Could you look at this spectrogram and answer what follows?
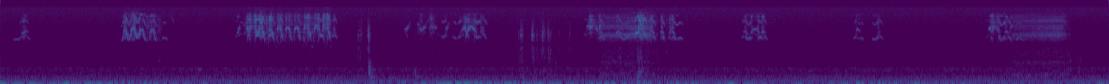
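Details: Nest box of wild barn owls, a mother with nestlings: repeated high squeaky chitters in irregular bursts, mixed with a few sharp clicks and knocks, over a persistent low hum.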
